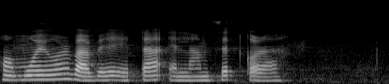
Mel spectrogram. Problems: constant background noise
